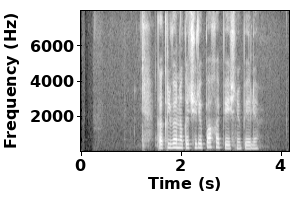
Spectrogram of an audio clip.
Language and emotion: Russian, neutral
